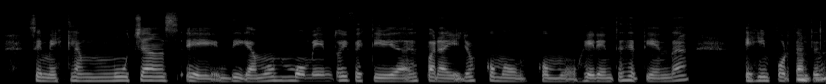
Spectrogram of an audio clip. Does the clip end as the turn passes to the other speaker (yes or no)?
no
